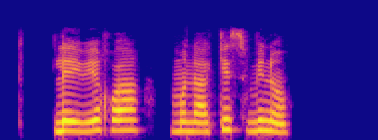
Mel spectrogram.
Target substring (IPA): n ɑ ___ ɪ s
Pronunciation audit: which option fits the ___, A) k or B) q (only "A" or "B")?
A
